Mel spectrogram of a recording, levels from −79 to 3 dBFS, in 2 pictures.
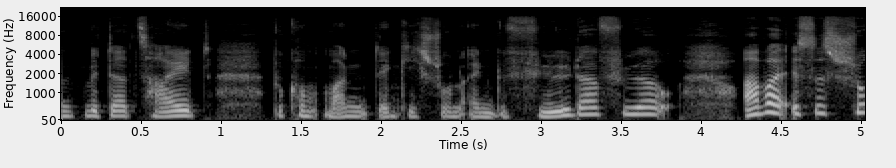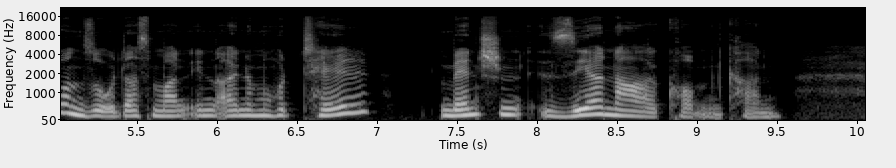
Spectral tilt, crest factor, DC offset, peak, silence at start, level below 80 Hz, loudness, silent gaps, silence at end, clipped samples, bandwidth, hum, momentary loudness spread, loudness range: -5 dB/octave; 20 dB; under 0.1%; -6 dBFS; 0 s; -66 dBFS; -25 LUFS; none; 0.55 s; under 0.1%; 16 kHz; none; 14 LU; 5 LU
